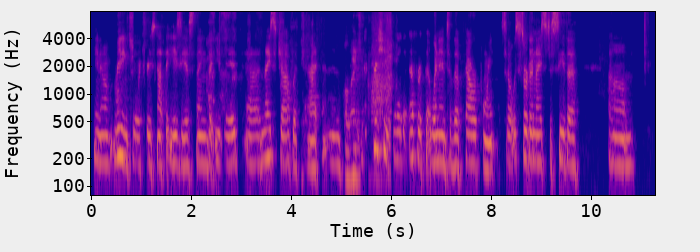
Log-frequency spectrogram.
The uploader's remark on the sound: in these virtual Zoom Sangha times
